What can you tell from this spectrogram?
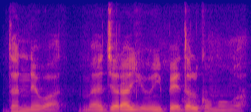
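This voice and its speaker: A man reading a comic book aloud, covering the narration and every character himself. His delivery stays flat and even, with a dark, mellow tone, and he barely changes his voice from one character to the next. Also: medium pitch, moderate pace.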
